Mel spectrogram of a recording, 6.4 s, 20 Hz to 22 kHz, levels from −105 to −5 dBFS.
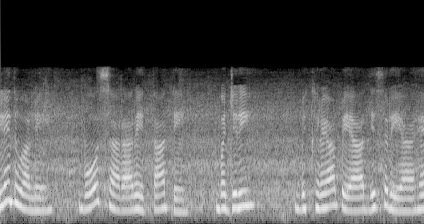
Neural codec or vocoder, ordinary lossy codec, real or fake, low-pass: codec, 16 kHz, 8 kbps, FreqCodec, larger model; AAC, 48 kbps; fake; 7.2 kHz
